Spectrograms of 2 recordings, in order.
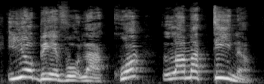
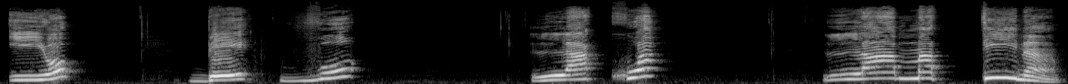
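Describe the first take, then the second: First: The sentence is spoken quickly. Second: The sentence is spoken slowly. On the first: "Eu vou falar rapidão o exemplo da frase" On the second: "depois eu vou falar devagarzinho o exemplo de frase"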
